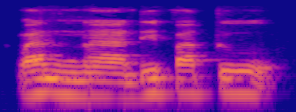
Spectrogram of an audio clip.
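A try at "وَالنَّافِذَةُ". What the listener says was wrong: Pizatun. Wana, nah panjang sedikit. Wana, wana pizatu. Pi. Wana pizatu.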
